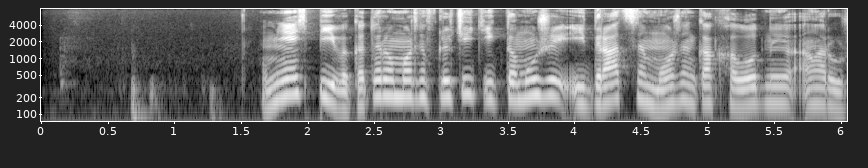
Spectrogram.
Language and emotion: Russian, neutral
